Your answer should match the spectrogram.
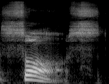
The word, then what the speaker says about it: source: ok bu dee français mooy source. ok waaye ñu koy lire sauce donc r bi kon kenn du ko liraale the r is silent.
